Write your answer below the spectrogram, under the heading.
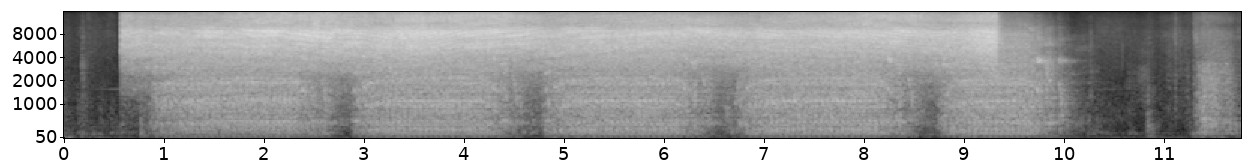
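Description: Airless paint sprayer in use: the spray gun hissing as it atomises paint, with the pump's drone underneath. It starts abruptly about half a second in, dips about every two seconds, and cuts off abruptly about nine seconds in. The pressure is turned up to about 3.5 to cut down the tails at the edges of the fan pattern.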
